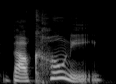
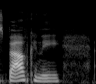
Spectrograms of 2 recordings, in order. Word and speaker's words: balcony: And this has happened with, for example, the word balcony, which we borrowed in from Italian and was pronounced balcony. In the 19th century, people started to move the stress in that word up to the first syllable, so it was balcony. And I have some comments from the 19th century of people who felt that that pronunciation as balcony was just disgusting.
